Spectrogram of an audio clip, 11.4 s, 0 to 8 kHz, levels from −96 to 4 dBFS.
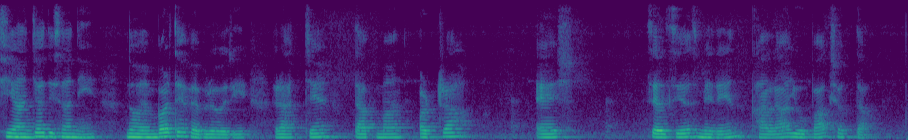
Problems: none marked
